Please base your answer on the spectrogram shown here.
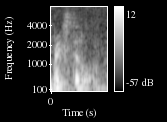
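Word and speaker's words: Breaksteddle: And I said, now how do you pronounce it? She said, Brickstable.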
